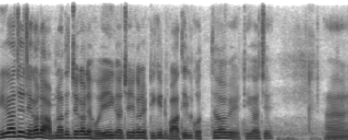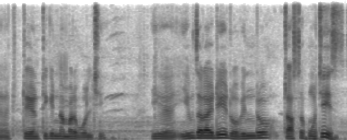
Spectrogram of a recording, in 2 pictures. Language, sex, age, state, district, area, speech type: Bengali, male, 18-30, West Bengal, Darjeeling, urban, spontaneous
